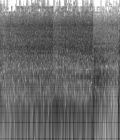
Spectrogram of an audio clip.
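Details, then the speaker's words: Turbo Miata on startup: engine catches rough, then two sharp bangs about half a second apart over uneven idle; popping and backfiring, owner suspects ECU doesn't know number one cylinder position for cranking timing. "fires immediately so that is telling me that the engine doesn't know where number one cylinder is at any given time and you have to shut it off and turn it back on to let the engine realize or to get it back into a happier spot of the revolution"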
